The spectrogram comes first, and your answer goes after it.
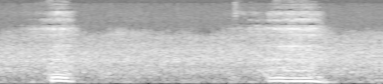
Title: The Sleepy Snoring Dog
